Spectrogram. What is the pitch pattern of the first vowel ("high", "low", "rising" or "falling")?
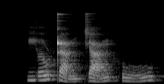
rising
